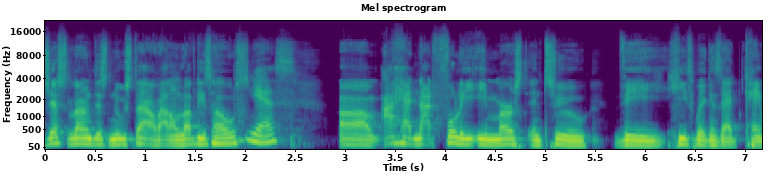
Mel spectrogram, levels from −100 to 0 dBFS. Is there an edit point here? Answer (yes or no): no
